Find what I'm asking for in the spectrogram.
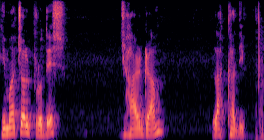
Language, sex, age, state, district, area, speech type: Bengali, male, 18-30, West Bengal, South 24 Parganas, urban, spontaneous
